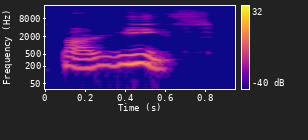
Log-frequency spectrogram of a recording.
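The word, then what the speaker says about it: Boris: are always long and O is pronounced like a long a when unstressed so for example Yvonne the name on i-v-a-n is Yvonne and Paris b-o-r-i-s is Paris G is always hard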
